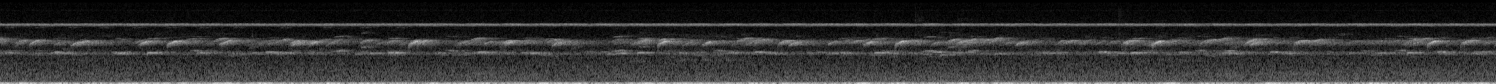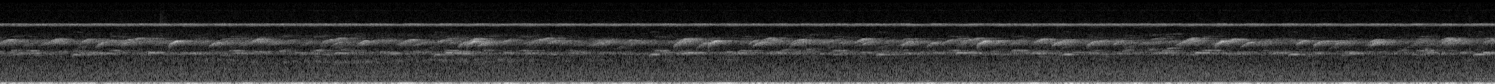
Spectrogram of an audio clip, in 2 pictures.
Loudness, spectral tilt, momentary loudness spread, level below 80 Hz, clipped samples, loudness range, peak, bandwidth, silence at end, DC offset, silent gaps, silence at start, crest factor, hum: -25 LUFS; -1 dB/octave; 5 LU; -22 dBFS; under 0.1%; 1 LU; -4 dBFS; 13.5 kHz; 0 s; under 0.1%; none; 0 s; 14 dB; none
